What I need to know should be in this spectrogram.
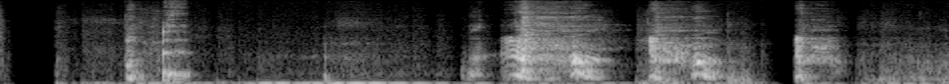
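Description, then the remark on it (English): A harsh coughing fit: several raspy, forceful coughs come in quick uneven bursts, with the loudest cluster in the middle and short gasping pauses between them. “I went so long without coughing. Just gotta let it out.”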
